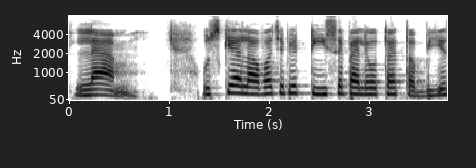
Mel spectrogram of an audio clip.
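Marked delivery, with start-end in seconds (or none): 0.1-0.7 लैम ending on m; लैम with no b after m; silent B. Shown as a demonstration. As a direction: say लैम as lam. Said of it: "बी कब कब silent रहता है".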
